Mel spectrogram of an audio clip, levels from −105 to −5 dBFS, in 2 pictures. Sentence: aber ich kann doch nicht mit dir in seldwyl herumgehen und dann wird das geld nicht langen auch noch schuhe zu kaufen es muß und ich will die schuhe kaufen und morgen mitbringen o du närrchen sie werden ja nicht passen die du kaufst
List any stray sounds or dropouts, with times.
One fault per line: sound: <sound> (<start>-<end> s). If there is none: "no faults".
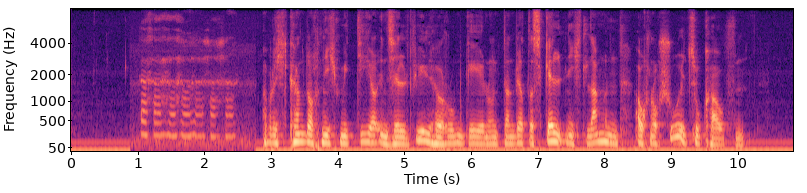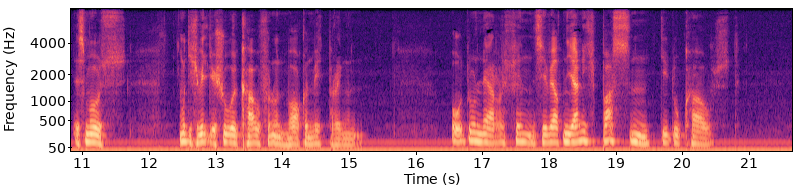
sound: laugh (1.0-2.6 s)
